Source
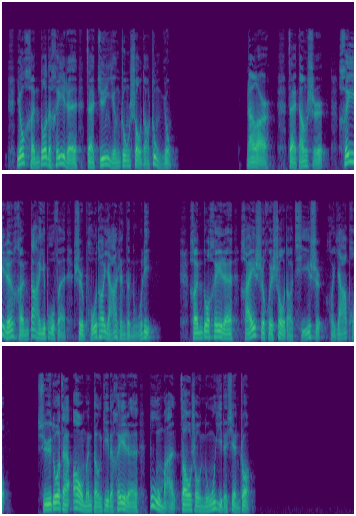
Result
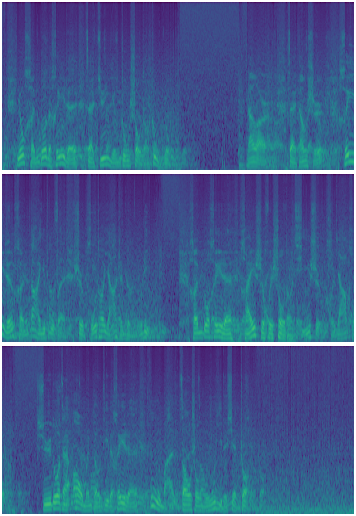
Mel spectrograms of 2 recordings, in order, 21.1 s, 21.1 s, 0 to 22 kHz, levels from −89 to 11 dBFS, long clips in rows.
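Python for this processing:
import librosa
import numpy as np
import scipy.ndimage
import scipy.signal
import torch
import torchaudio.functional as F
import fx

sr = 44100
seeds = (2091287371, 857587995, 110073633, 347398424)

y = x + 0.5 * 10.0 ** (-26.0 / 20.0) * np.sign(x)
y = fx.low_shelf(y, sr, hz=180.0, db=9.0, at=(11.43, 12.97))
y = y + 10.0 ** (-12.0 / 20.0) * np.pad(y, (int(347 * sr / 1000.0), 0))[:len(y)]
y = y * librosa.db_to_amplitude(-6.0)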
